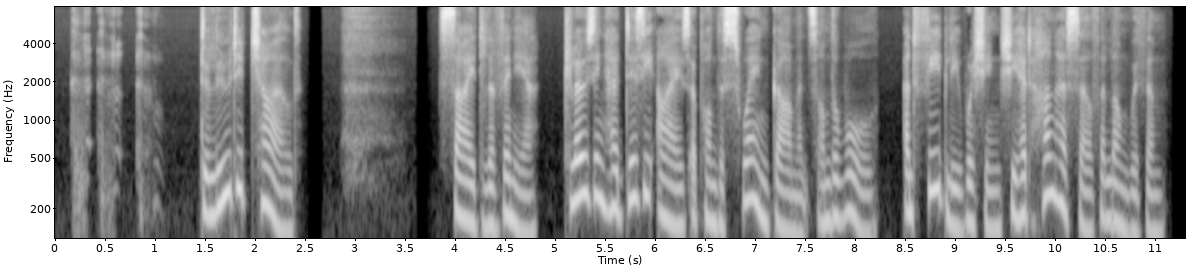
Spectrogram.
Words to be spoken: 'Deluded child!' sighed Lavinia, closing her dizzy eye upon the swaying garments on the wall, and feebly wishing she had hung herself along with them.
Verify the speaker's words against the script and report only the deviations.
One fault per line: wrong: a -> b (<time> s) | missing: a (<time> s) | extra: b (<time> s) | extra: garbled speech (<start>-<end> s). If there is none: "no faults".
wrong: eye -> eyes (6.0 s)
